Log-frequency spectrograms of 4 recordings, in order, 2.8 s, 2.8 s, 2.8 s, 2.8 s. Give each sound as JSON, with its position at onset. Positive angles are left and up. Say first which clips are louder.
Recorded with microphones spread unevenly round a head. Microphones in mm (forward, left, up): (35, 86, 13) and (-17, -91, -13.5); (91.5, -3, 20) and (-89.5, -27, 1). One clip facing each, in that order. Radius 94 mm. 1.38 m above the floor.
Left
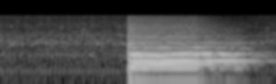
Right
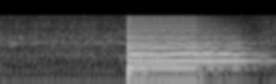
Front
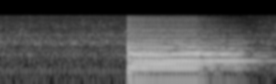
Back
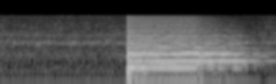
{"t": 1.3, "sound": "an alarm", "louder": "left 3 dB, front 2 dB", "azimuth_deg": -110, "distance_m": 5.0}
